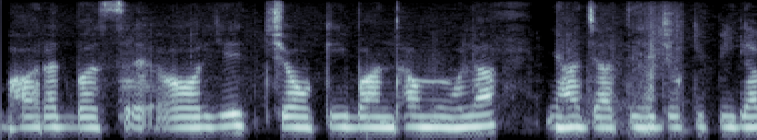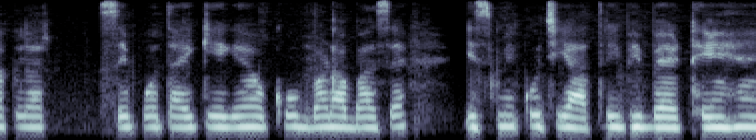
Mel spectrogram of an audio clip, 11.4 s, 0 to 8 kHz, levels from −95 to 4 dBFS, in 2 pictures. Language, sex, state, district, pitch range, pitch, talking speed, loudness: Hindi, female, Chhattisgarh, Rajnandgaon, 185-190 Hz, 185 Hz, 160 wpm, -17 LUFS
